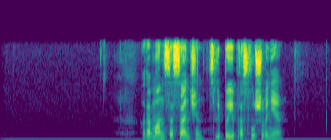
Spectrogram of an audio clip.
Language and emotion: Russian, neutral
